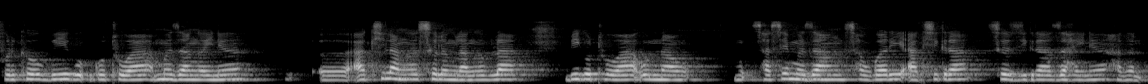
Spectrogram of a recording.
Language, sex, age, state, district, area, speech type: Bodo, female, 30-45, Assam, Chirang, rural, spontaneous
